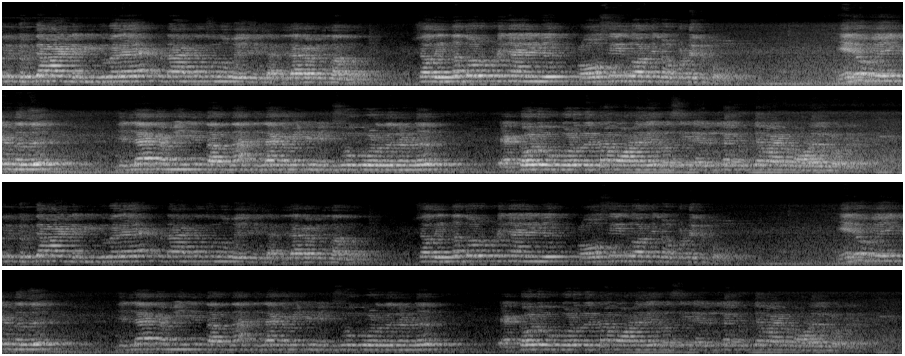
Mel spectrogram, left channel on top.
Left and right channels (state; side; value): quieter; right; 8.0 dB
